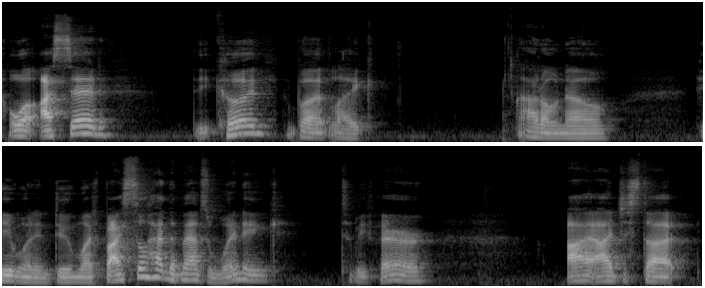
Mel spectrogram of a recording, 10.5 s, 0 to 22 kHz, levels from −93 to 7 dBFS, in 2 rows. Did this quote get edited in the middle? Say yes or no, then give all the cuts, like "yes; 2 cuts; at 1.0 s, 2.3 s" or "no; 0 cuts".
yes; 2 cuts; at 2.1 s, 5.4 s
